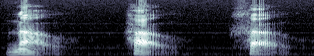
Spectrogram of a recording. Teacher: au sound starts with strong ah ends with o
